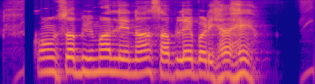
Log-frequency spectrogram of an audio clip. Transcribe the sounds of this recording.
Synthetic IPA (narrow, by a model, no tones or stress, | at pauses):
kɔːnsabiːmãleːnasəbleːbəɽɪjaːɦɛː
